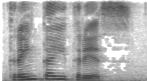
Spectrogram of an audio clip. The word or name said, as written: trienta y tres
